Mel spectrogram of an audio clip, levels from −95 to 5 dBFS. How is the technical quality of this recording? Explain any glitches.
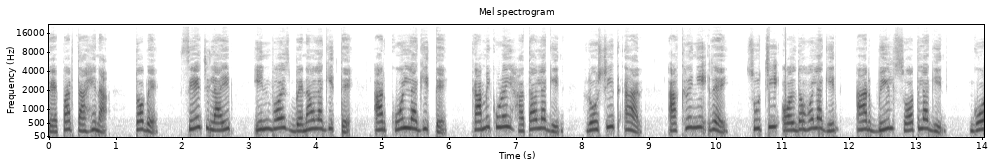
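The recording has two clear faults: a smeared, hollow texture throughout and a short run of ticks near the end.

Generation loss runs the whole length. The speech was likely encoded and decoded repeatedly, about four times, with a lossy codec that fits Opus at 48 kbit/s. Each pass requantised on a shifted frame grid, stacking noise. The result sounds swirly and hollow, with blurred attacks, despite content reaching about 20.2 kHz.

CD scratch ticks appear from 10.8 to 12.29 s. A blemish destroyed more data per disc revolution than error correction could rebuild, so the player patched the gaps. This produces seven regular ticks of uneven strength, the longest about 7 ms.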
